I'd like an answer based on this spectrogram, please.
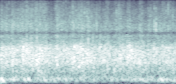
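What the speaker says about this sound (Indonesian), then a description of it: "Kita kasih tepuk tangannya boleh yang paling meriah buat Tuhan kita." Church congregation applauding together, a dense, even wash of clapping heard at moderate distance, brief and steady without voices.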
